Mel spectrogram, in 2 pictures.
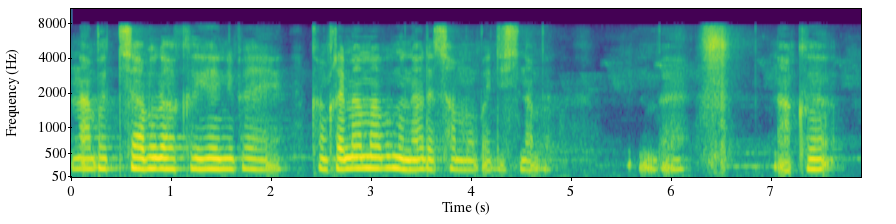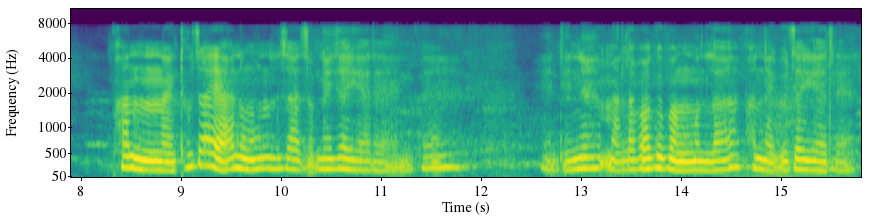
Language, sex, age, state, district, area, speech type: Bodo, female, 45-60, Assam, Chirang, rural, spontaneous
